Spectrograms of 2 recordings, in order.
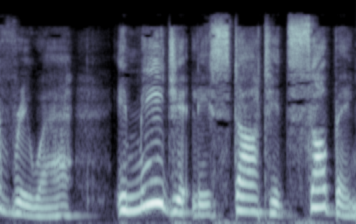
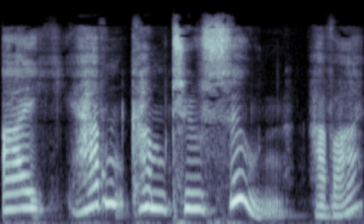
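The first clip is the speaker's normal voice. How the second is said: polite, courteous, well-mannered tone; 4 semitones higher than usual. Edgar comes in as Heathcliff runs out and asks Catherine, polite. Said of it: "asked Edgar politely".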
